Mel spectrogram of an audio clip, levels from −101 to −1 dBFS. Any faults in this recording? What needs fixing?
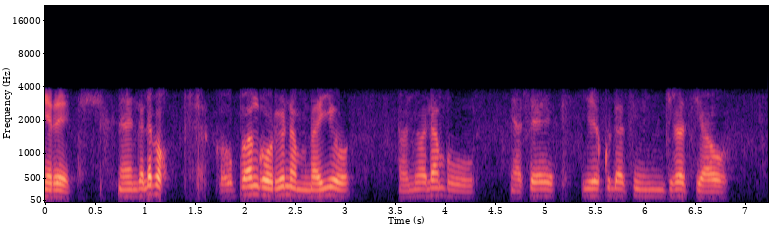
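Throughout the speech, a G.729 codec leaves the sound rough and plainly synthetic, which fits a narrow 8 kbit/s voice line. A spectrogram shows energy confined between 300 Hz and 3.6 kHz, with a hard ceiling and blurred harmonics, because each 10 ms frame is rebuilt from a vocal tract filter, pitch predictor and a few pulses. Record or transmit over a wideband path rather than a G.729 telephone leg.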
